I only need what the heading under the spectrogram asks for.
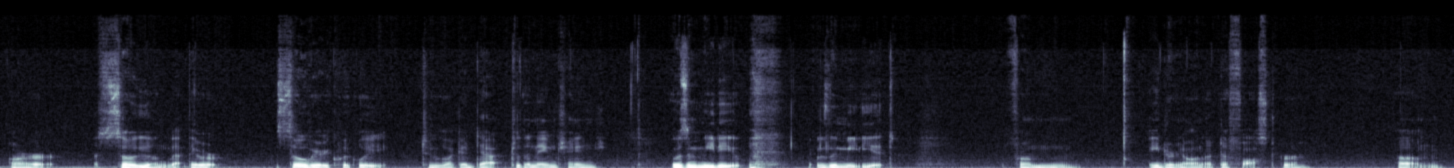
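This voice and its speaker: A young man with a deep, mellow voice shares his story in a personal video diary. He talks hesitantly, pausing often and filling gaps with soft fillers, and his voice has a gravelly edge. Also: a little hiss or hum. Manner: hesitant, many pauses and fillers. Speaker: vlogger.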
